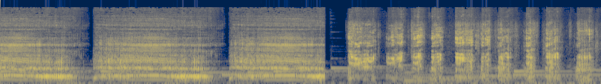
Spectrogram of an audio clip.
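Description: Buffalo lowing in three long, drawn-out calls, followed about six and a half seconds in by a wild boar grunting in quick short bursts, several a second. Background music plays throughout.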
